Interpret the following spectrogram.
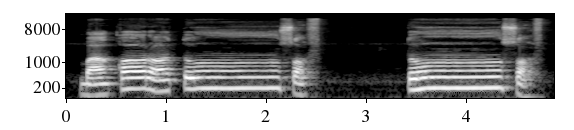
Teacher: Ketika kita sebut tanwin ini, kita sudah merasakan huruf so. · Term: ikhfa hakiki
